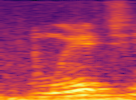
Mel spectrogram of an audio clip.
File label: "moon", Kibembe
